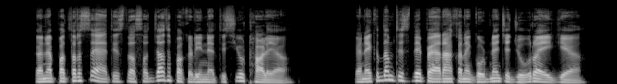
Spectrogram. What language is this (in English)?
Kangri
